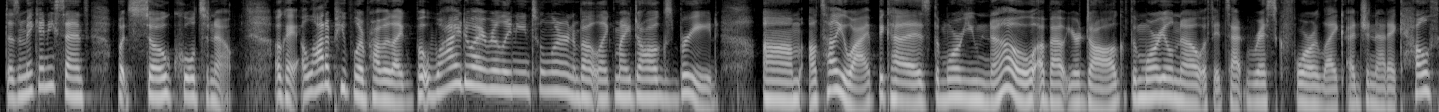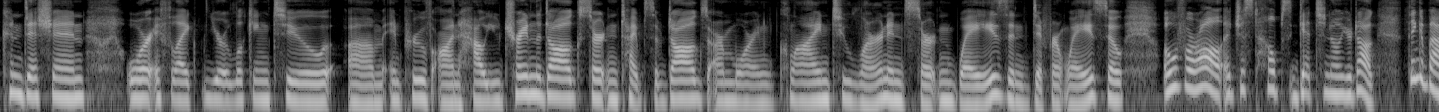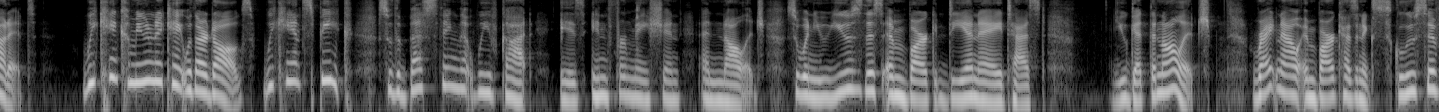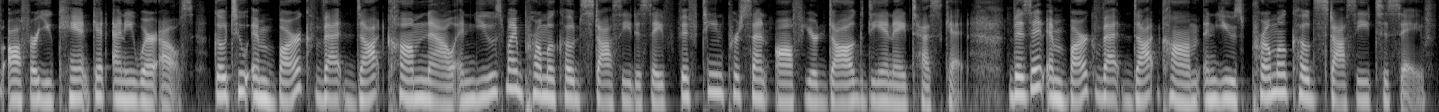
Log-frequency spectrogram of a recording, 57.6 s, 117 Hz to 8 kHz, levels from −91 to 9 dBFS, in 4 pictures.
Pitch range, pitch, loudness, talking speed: 180-225 Hz, 195 Hz, -22 LUFS, 180 wpm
